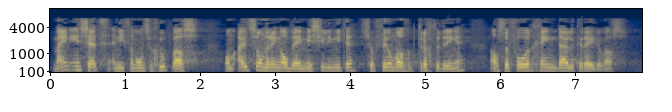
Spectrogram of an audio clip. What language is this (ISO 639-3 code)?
nld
